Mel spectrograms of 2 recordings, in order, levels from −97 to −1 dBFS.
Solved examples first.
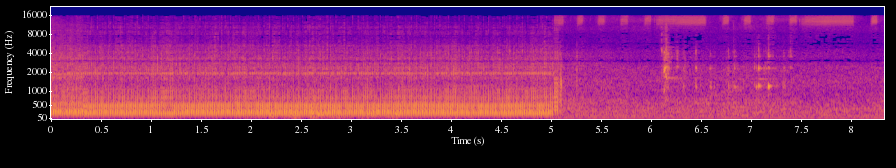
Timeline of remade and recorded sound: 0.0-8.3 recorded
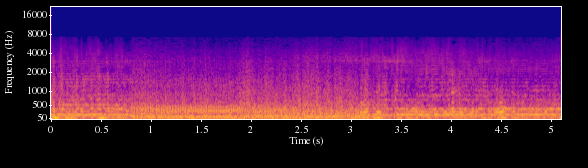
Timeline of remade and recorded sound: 0.0-0.8 remade; 0.8-3.1 recorded; 3.1-5.1 remade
